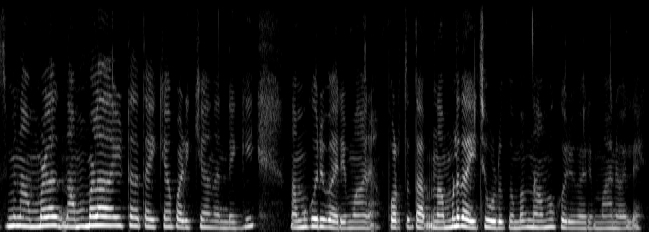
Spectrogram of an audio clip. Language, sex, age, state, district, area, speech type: Malayalam, female, 18-30, Kerala, Palakkad, rural, spontaneous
